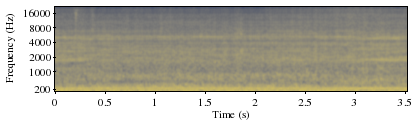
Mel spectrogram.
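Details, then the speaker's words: Old Goodman R-22 AC condenser that was running but not cooling, filter clean: compressor finally starts, steady even hum with low drone and fan rush, no knocking; normal compressor running, suspected hard-start issue, charge looks okay. "Eureka! The compressor just started. It's an old 22."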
